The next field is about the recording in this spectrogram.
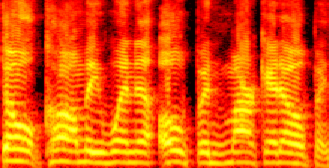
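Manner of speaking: mock mad, high-pitched angry screaming. Retelling how a trader screamed at the camera: imitating someone screaming. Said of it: "he's screaming at the camera".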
